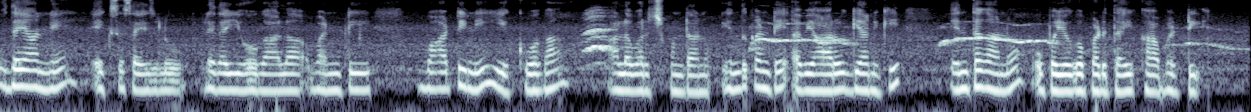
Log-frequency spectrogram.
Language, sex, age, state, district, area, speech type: Telugu, female, 45-60, Andhra Pradesh, Kurnool, rural, spontaneous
